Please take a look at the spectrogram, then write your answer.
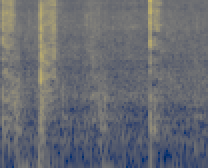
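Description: A spatula stirs prawn pickle frying in a pan, making two short, scraping strokes over a faint background sizzle.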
